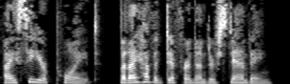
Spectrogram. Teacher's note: intonation matters, let your voice rise on point and fall on understanding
